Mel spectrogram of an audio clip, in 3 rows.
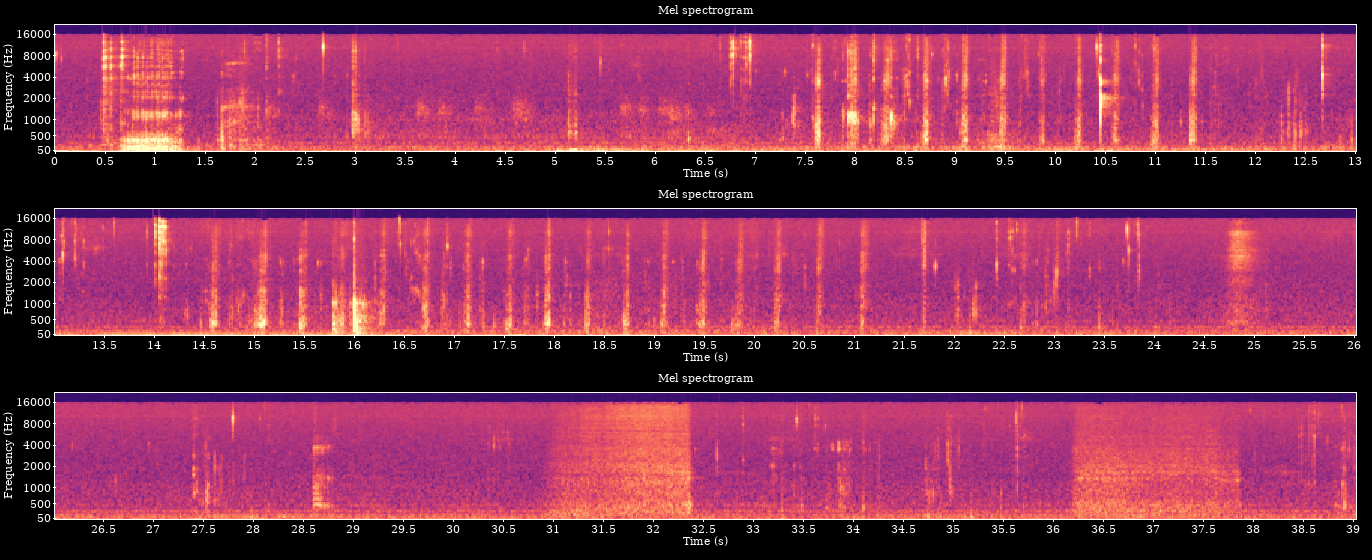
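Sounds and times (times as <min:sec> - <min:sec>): chewing noodles: 0:06.7 - 0:13.4, 0:33.1 - 0:35.8, 0:38.4 - 0:39.0
wet mouth clicks and crunches: 0:10.2 - 0:10.7.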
